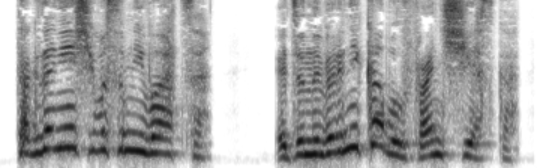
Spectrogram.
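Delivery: high-pitched, gleeful, cheerful exclaiming. Narrator reads a seated pilot's line, cheerful exclamation. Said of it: "весело воскликнул сидящий пилот".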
